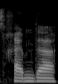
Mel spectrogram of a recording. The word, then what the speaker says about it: Chemda: My name is Chemda. It's spelled C-H-E-M-D-A.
